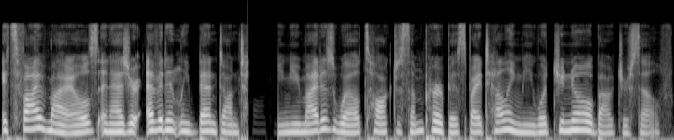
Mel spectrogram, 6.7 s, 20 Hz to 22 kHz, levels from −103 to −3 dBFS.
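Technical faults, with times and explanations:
2.48 to 2.79 s, 24-bit alignment error (too quiet): for about 0.3 s the speech suddenly sinks to near silence, then comes straight back. The samples here were written as 24-bit values sitting in the low bytes of a 32-bit word, but got read as full 32-bit integers. That puts everything roughly 256 times too small, about 48 dB down. The waveform itself stays clean and undistorted, it's just so faint you can barely hear it.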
